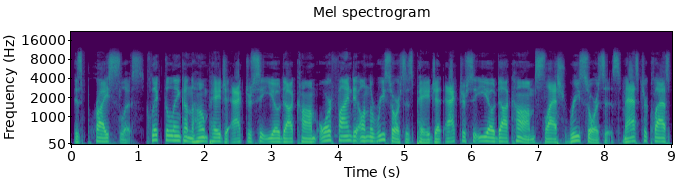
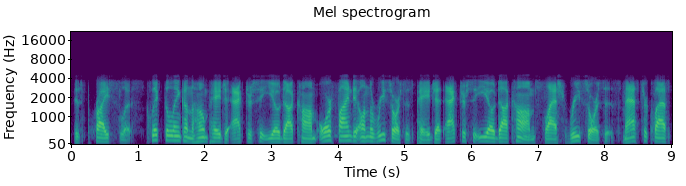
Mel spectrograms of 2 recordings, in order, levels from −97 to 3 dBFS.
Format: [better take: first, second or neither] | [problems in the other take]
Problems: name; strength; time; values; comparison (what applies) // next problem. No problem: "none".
first | phone-call audio; nothing above 3.5 kHz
